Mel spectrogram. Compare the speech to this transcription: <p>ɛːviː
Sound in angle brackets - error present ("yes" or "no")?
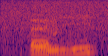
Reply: no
